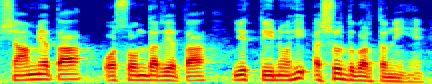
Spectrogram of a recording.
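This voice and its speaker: A man's voice: medium pitch, measured pace, a little mellow. Man teaching Hindi spelling, drilling answers. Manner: explains step by step, asks and answers his own questions; repeats key points for emphasis. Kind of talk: online exam-prep lesson.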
